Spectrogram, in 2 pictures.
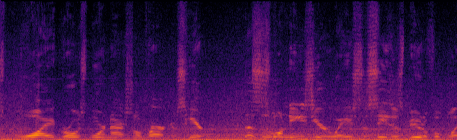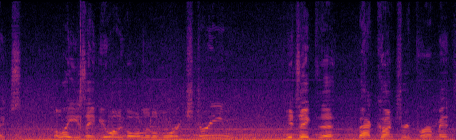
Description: A man is talking as a motorboat travels with low music playing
